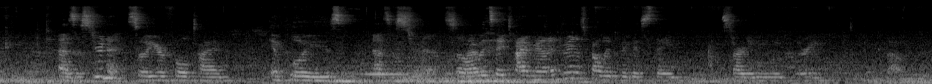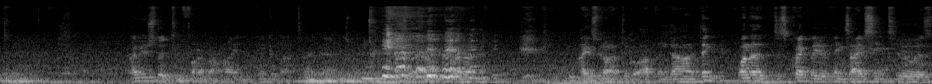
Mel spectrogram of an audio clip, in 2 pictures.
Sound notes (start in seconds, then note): 9.0 background shuffling noises; 12.7 laughs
